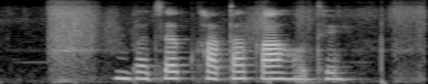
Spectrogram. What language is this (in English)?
Chhattisgarhi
